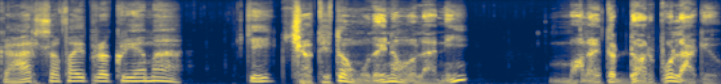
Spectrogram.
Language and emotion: Nepali, fearful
